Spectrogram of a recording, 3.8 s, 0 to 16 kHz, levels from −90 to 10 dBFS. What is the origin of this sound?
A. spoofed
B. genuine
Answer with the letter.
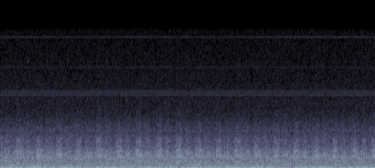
B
